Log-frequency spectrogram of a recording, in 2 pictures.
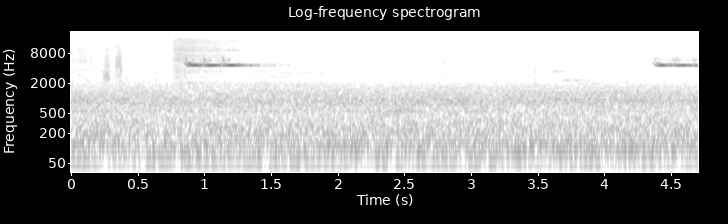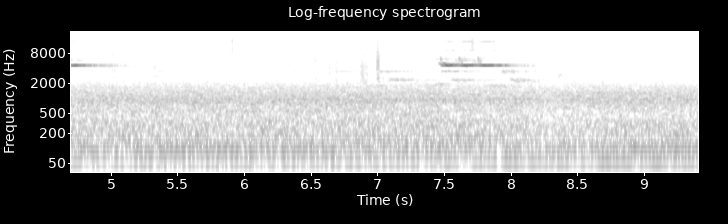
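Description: A bird calling three times, a short high note roughly every three seconds, over a faint steady hum of outdoor background noise.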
